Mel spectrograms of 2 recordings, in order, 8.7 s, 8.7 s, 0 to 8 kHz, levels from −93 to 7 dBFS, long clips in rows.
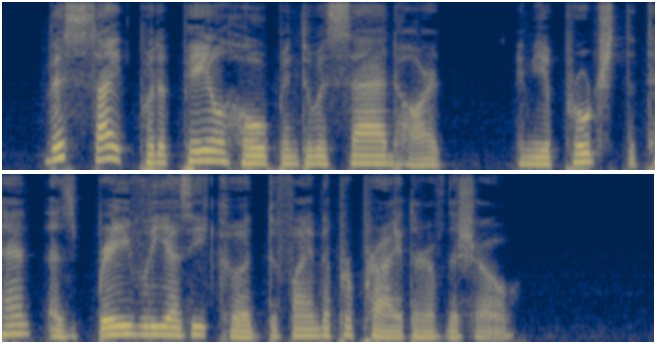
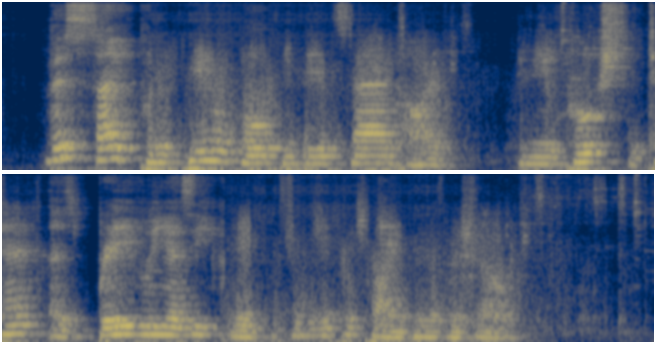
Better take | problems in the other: first | noise reduction (neural separator model SepFormer DNS4)

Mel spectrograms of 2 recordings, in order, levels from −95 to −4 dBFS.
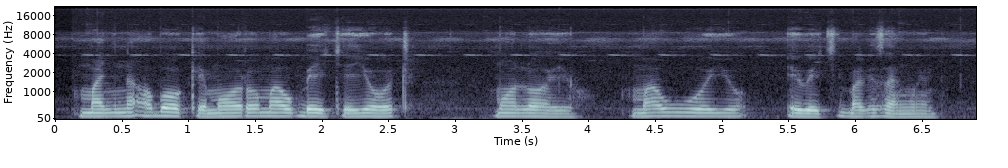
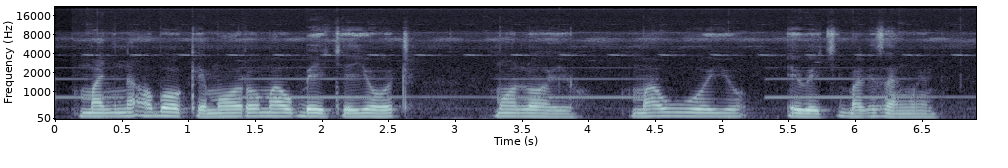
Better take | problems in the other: first | background sound (Wind instrument, woodwind instrument); 19 dB below the speech

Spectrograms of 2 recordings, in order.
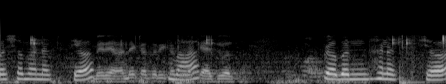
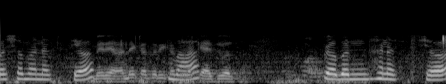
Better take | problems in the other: second | background sound (Thump, thud + Tap); 19 dB below the speech

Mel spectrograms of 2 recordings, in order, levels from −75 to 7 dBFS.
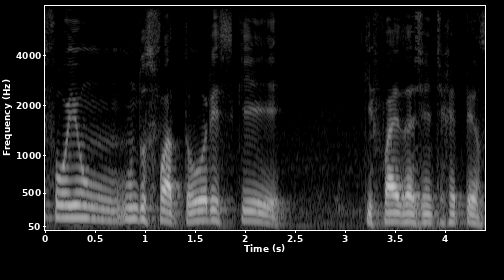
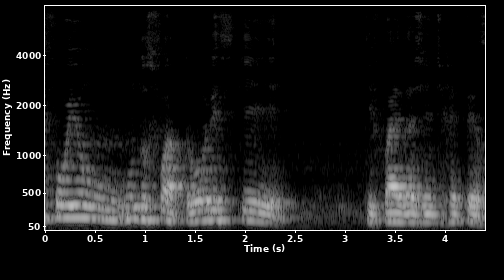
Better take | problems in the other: first | room echo; dies away in 0.7 s

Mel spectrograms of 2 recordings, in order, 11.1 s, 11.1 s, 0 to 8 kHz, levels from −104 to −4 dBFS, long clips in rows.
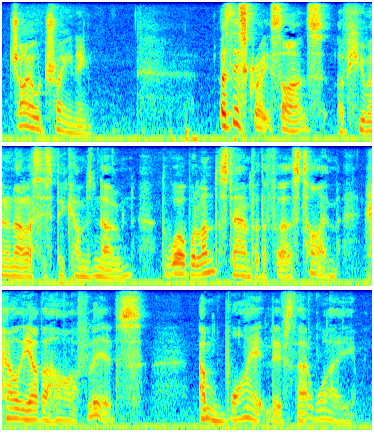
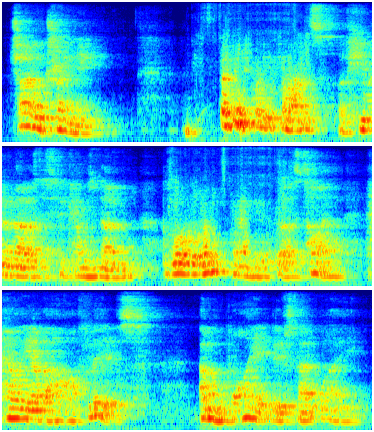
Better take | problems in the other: first | noise reduction (neural separator model SepFormer DNS4)

